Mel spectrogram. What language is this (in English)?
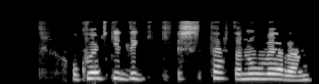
Icelandic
